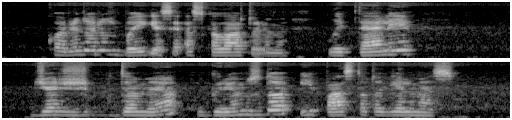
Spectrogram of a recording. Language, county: Lithuanian, Vilnius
